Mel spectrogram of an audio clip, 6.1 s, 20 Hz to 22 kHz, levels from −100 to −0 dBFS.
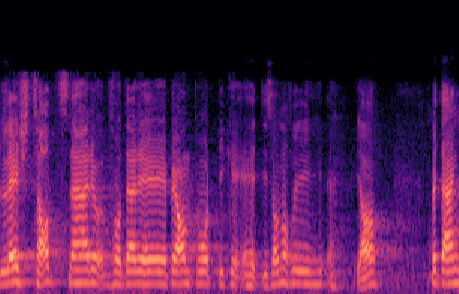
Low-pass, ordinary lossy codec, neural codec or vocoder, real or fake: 7.2 kHz; Opus, 24 kbps; none; real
